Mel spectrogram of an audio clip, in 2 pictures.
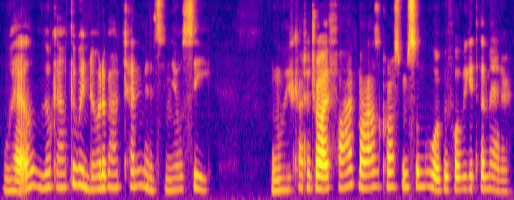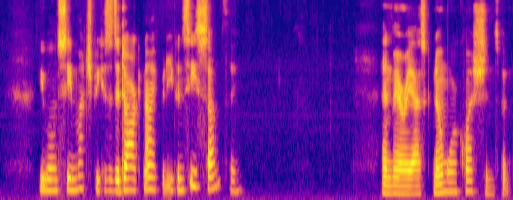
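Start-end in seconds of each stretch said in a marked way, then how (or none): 0.0-11.3 higher housekeeper voice; Miss Medlock voice. Acted. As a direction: answer the child matter-of-factly. Medlock answers Mary.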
